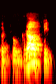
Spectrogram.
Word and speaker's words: photography: it changes its form the word photograph the stress moves from the first syllable to the second when I say photograph and from the second to the third syllable when I say photography so this is how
